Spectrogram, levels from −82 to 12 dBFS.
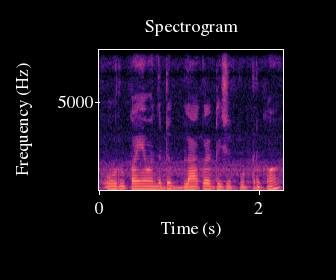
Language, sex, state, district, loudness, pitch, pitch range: Tamil, female, Tamil Nadu, Chennai, -16 LUFS, 155 Hz, 150-160 Hz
